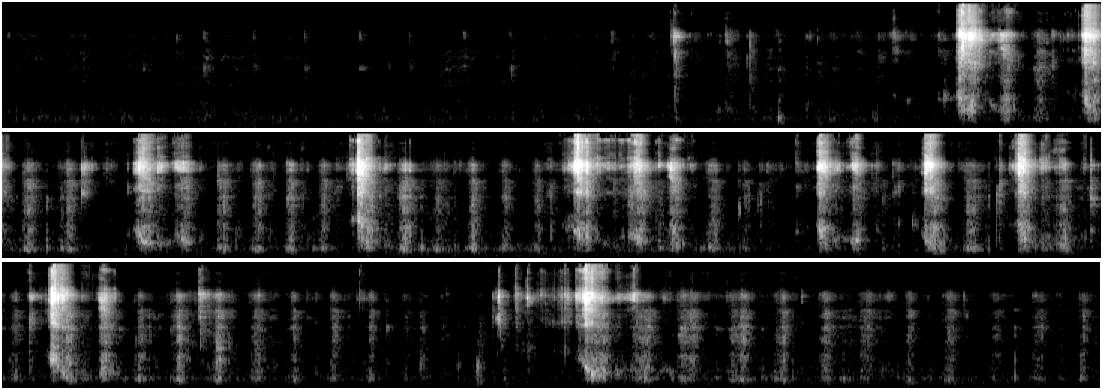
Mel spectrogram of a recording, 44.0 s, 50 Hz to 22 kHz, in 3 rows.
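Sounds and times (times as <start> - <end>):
crackly chewing: 0.2 - 43.9
crunching bites of fried snacks: 8.9 - 43.9.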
